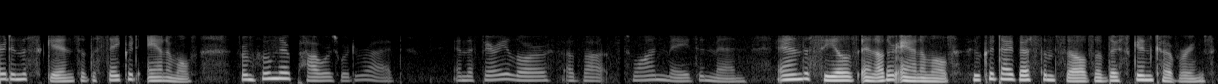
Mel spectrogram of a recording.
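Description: Automatic gain rising runs from 3.07 to 7.59 s. Around 3 s the talker moves away and the level at the microphone drops by about 15 dB. The gain control reacts by slowly raising its gain by about 7 dB. Voice and room noise swell together over several seconds instead of the voice simply returning. The recovery is incomplete and gradual. It settles near 7.5 s, when the talker moves back.

Repeated stalls (stutter) occur between 5.54 and 6.73 s, in the middle of that gain rise. Packets arrived late or too slowly, so the jitter buffer ran dry many times in quick succession. Each time, the receiver stretched the last bit of sound to bridge the wait. These fills total 224 ms, and the longest gap is 44 ms, so about a fifth of that stretch is concealed. Nothing is lost, but the sound drags and judders. All of this sits within the narrow band of the G.711 call codec, with nothing above 4 kHz, consistent with a 64 kbps telephone link.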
